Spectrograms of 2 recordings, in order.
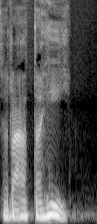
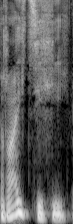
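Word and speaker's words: Raetihi: So, ane tetahi, I used to hear about this place, Rātahi. I used to hear, Rārahi. And then I thought, oh, the place must be called Rātahi. – Yeah. – And then I pass through it and it's Raitihi.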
